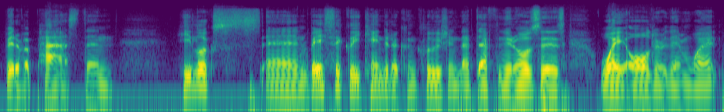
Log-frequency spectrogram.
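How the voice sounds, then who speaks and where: A man's voice: fairly low pitch, moderate pace, clean tone, no echo. A man giving casual, exasperated commentary on online drama, swearing and rambling through asides.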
